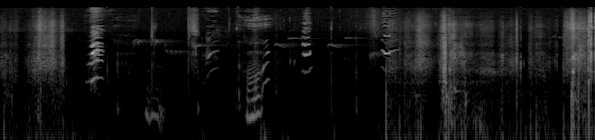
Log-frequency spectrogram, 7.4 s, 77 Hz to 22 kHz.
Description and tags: Hiroshima TM TE01 Forest
Forest, Hiroshima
